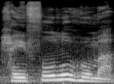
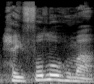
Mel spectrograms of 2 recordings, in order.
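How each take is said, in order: First: The f is released with a bouncing echo. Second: The f is released with a bouncing echo.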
